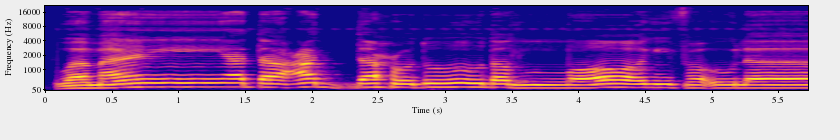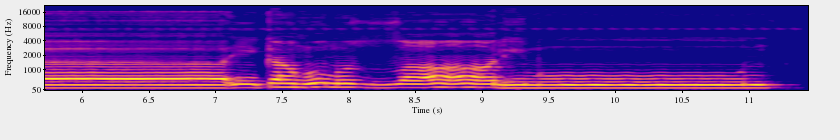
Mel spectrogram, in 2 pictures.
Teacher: میم کو زا سے ملائیں گے، الف لام سیلنٹ میں رہے گا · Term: حروف شمسی کا قاعدہ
